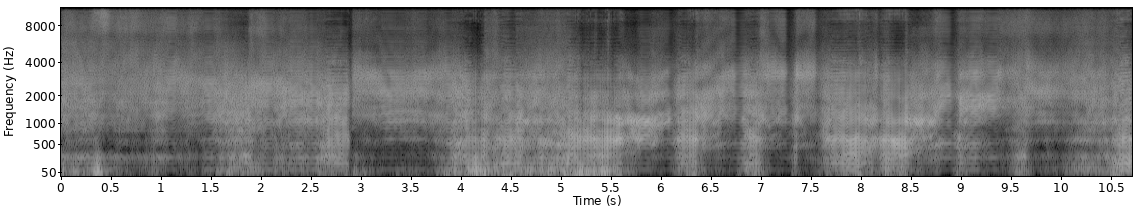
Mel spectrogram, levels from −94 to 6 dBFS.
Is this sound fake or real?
fake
